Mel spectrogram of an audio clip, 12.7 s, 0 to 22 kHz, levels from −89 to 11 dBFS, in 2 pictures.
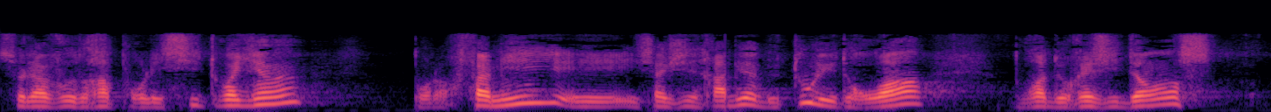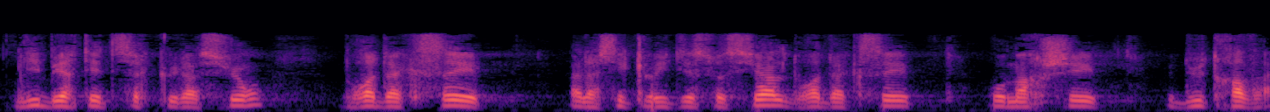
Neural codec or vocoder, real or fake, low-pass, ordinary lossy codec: none; real; 7.2 kHz; none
